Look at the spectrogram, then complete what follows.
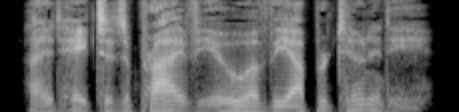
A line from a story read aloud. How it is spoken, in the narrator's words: I rumbled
